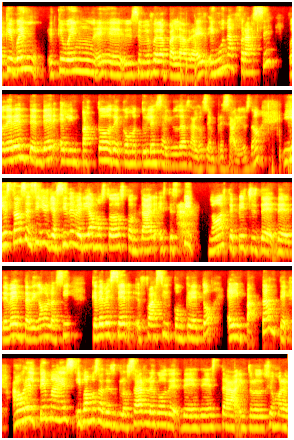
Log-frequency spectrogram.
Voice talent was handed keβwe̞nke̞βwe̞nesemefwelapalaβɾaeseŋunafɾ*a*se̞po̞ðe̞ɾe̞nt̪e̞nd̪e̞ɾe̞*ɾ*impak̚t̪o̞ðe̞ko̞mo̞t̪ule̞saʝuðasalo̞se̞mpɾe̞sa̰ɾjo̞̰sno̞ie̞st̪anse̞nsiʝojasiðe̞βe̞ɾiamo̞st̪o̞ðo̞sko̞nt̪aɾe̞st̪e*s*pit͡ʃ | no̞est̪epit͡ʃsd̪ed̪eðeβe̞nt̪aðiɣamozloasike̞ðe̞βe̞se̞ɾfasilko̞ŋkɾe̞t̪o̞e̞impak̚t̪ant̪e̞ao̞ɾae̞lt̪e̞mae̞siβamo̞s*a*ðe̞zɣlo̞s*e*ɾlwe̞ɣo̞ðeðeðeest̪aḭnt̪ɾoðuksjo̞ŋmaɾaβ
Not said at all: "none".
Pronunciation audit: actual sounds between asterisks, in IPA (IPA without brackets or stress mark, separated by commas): a, l, s, a, a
